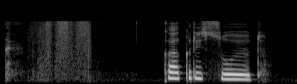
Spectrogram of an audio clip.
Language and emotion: Russian, neutral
